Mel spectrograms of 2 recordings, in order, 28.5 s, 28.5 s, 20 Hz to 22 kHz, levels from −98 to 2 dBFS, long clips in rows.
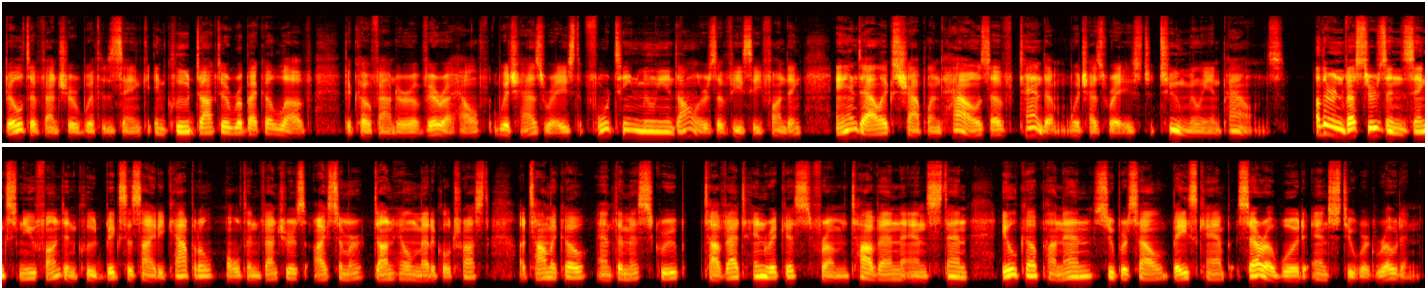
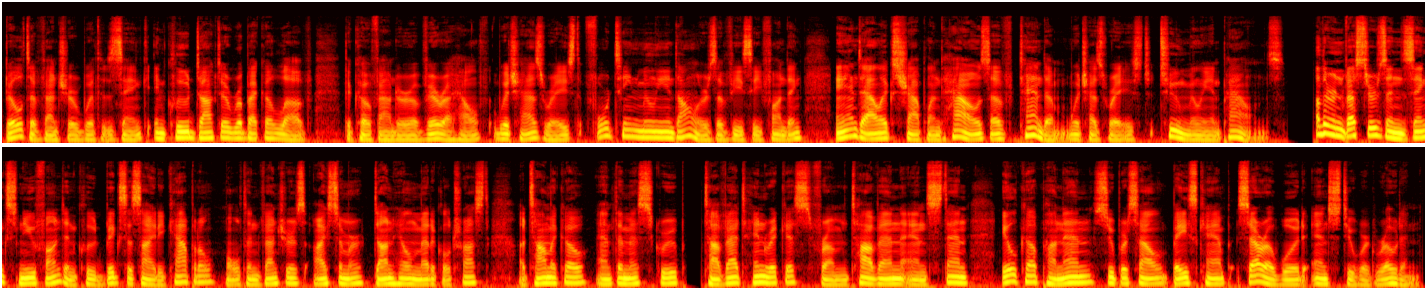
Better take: second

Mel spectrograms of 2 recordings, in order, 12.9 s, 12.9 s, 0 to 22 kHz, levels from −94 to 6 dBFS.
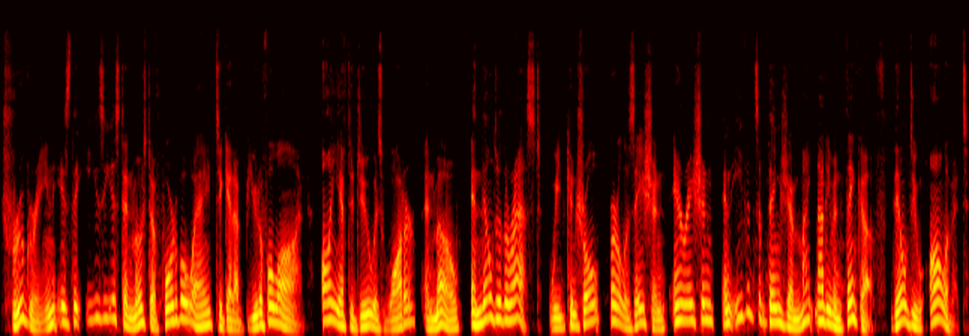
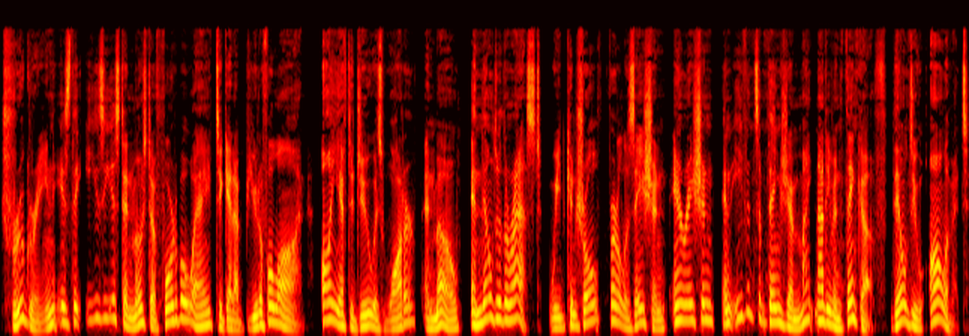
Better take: second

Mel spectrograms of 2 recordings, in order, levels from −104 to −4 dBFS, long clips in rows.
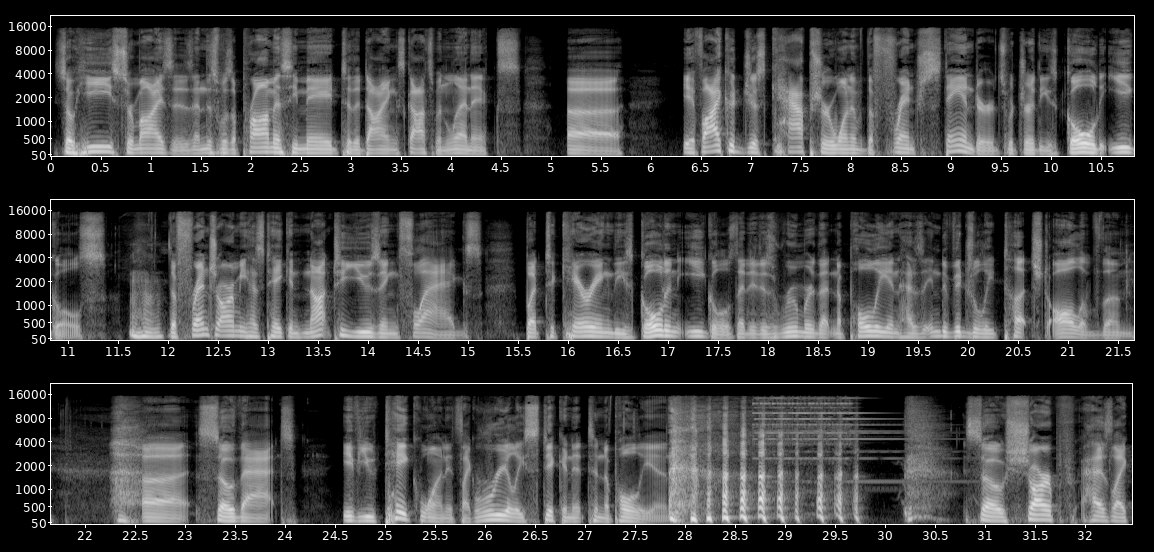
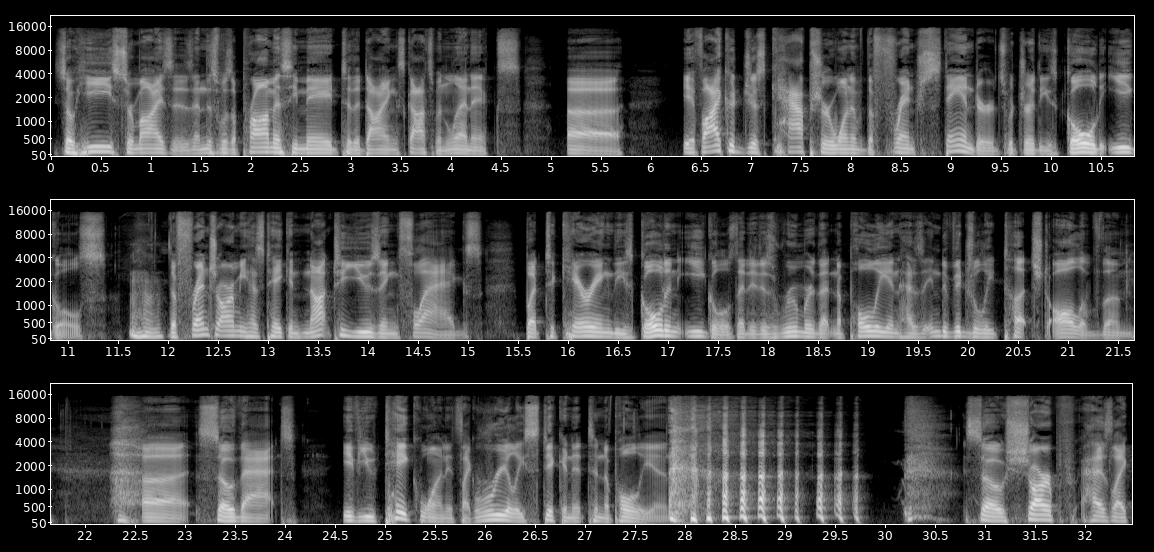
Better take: second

